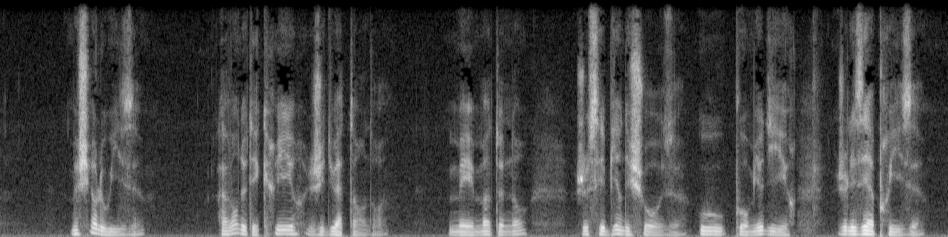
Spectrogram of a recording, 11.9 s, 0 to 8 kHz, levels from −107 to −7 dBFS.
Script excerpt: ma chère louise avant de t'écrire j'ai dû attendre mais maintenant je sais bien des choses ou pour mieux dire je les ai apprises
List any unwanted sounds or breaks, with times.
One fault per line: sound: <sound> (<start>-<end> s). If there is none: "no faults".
no faults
